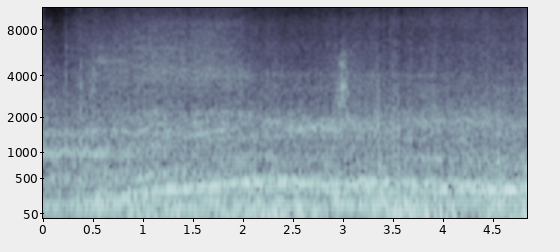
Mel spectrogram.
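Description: Electric go-kart motor whining as the kart pulls away. The pitch rises over the first second or so, then holds steady at speed over a low rumble.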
